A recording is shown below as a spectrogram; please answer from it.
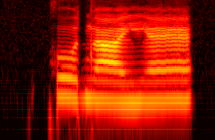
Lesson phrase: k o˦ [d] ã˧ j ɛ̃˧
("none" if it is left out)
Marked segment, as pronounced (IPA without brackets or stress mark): d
